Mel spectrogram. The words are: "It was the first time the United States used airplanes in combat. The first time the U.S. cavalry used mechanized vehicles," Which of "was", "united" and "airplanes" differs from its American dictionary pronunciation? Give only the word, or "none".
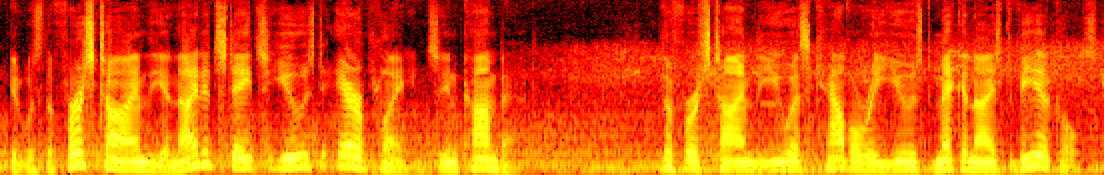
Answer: none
